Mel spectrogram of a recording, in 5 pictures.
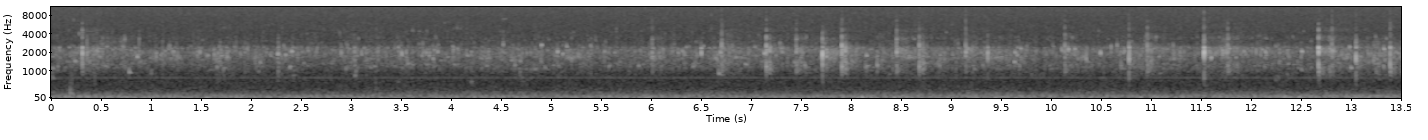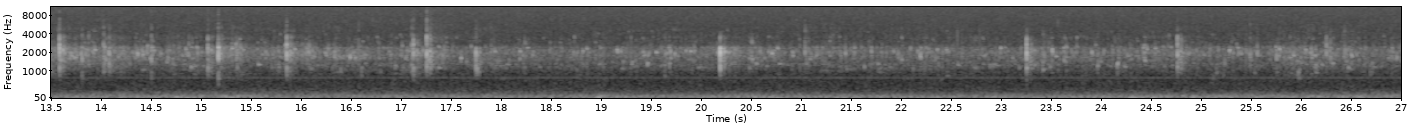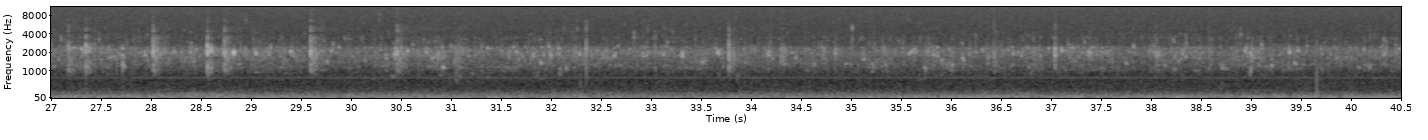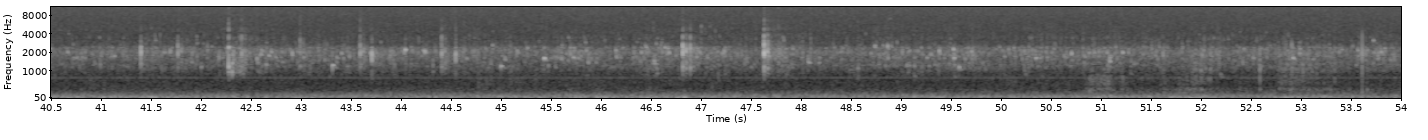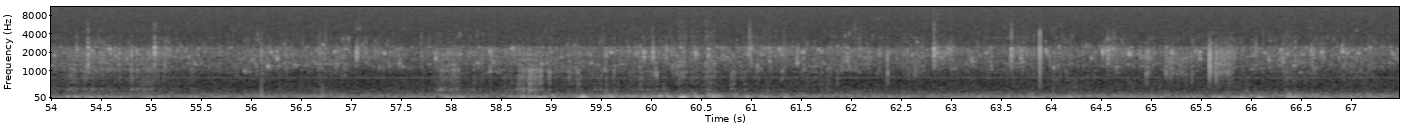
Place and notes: {
  "title": "Simpson Lake Beach, Valley Park, Missouri, USA - Simpson Lake Beach",
  "date": "2021-01-15 13:41:00",
  "description": "Underwater hydrophone recording of snow falling onto the lake just off the beach.",
  "latitude": "38.56",
  "longitude": "-90.46",
  "altitude": "123",
  "timezone": "America/Chicago"
}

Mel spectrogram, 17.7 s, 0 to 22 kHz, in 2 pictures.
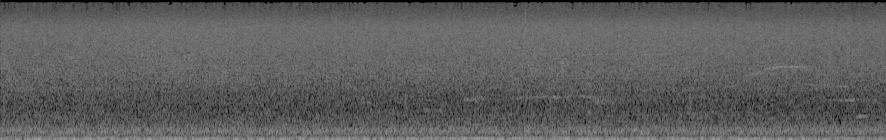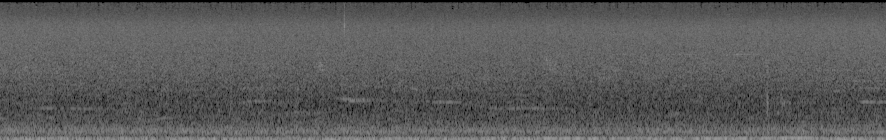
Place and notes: {
  "title": "Köpenick, Berlin - at the river Wuhle",
  "date": "2016-05-16 12:40:00",
  "description": "Berlin Köpenick, at the river Wuhle, ambience, passing-by freight train, nothing to hear from the river itself.\n(Sony PCM D50, DPA4060)",
  "latitude": "52.46",
  "longitude": "13.58",
  "altitude": "36",
  "timezone": "Europe/Berlin"
}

